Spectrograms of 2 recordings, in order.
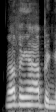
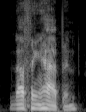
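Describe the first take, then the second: First: Much higher and louder; loud mock exclamation. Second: Said in the usual way. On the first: Host overplaying to listeners, loud high blurt.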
